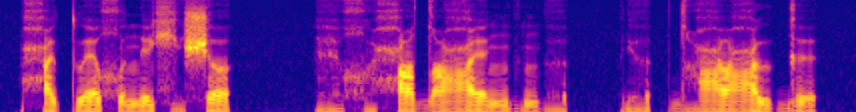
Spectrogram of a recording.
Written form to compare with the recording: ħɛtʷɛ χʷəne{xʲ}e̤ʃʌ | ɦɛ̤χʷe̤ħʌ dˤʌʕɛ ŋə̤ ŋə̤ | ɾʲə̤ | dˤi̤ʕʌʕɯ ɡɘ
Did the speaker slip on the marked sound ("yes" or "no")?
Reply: no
